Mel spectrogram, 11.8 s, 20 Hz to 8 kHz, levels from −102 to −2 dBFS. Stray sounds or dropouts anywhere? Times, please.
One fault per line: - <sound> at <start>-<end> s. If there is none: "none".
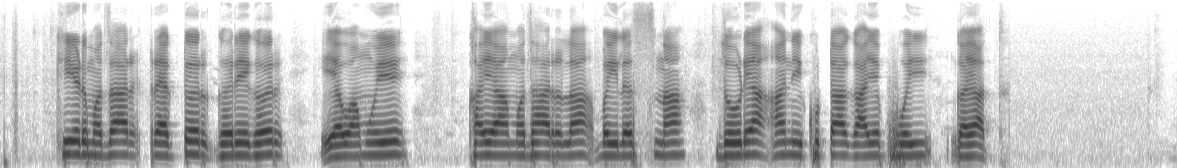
none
